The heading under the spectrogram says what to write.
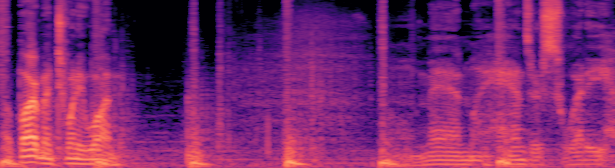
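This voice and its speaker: A man puts on a raspy character voice, very deep and low, with a nervous tone, ordinary pitch variation and a moderate pace, while background noise is clearly audible. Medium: video game. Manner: nervous, slangy, rambling.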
